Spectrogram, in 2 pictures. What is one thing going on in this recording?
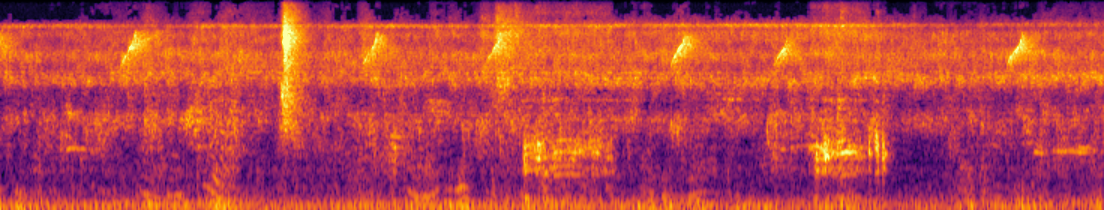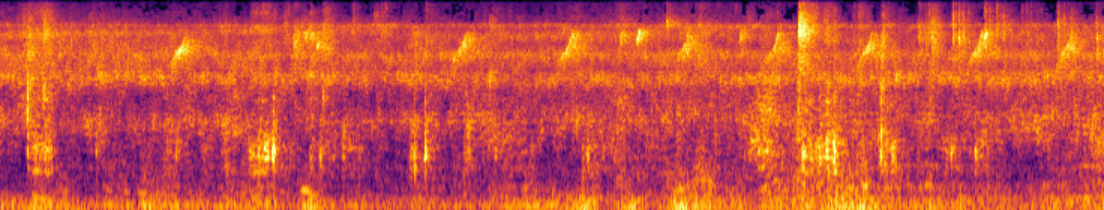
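A monkey tears and squishes soft fruit.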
